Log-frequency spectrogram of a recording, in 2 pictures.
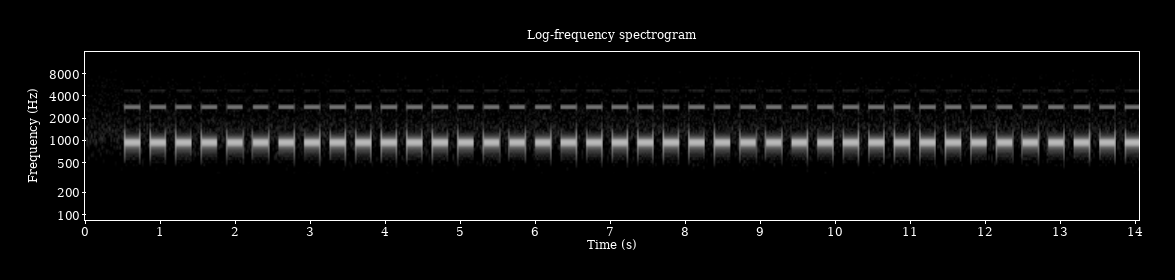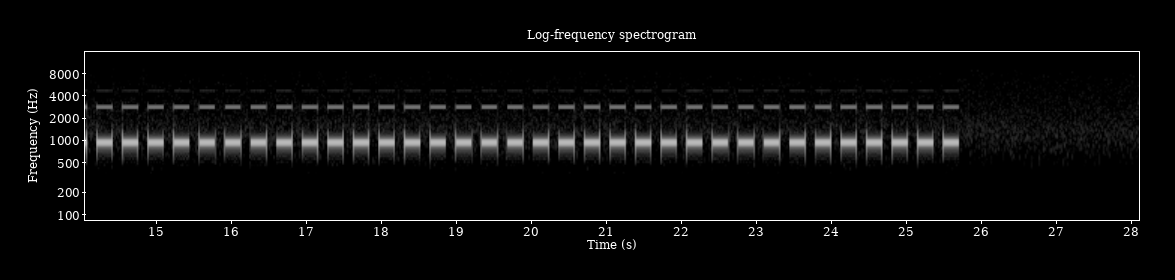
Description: Evenly repeated beeps. There is no code.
